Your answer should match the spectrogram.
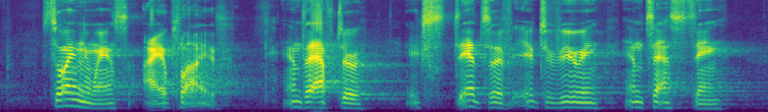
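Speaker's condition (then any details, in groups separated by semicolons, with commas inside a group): ALS; onset with tiredness and clumsiness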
